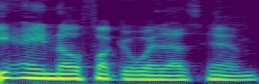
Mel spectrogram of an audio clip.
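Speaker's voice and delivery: normal talking voice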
